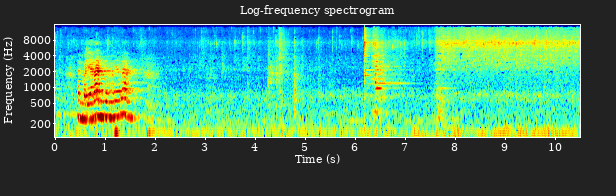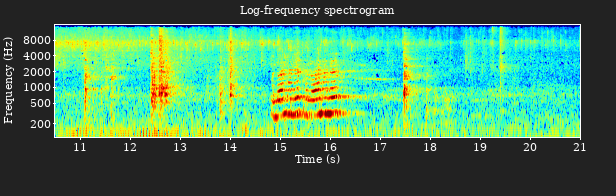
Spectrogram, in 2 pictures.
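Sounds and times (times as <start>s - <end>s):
food sizzling in oil: 0.0s - 21.0s
spatula scraping a wok: 6.2s - 6.7s.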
